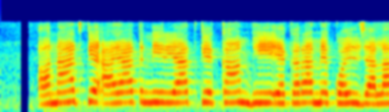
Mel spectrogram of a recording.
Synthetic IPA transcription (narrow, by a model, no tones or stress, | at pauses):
ənad͡ʒkeʔajat̪niɾjat̪kekambʱiekɾamekɔjld͡ʒala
